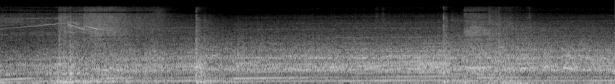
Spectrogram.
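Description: Tyres screech as a car drifts.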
